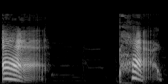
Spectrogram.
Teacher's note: 字母 a 要发梅花音，嘴巴尽可能地打开张大，拉向两边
